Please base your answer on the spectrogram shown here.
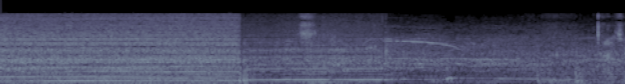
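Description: A race car engine held at high revs in a racing simulator during an endurance race at Le Mans, a steady loud drone with slight pitch shifts as gears change, no voices over it.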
